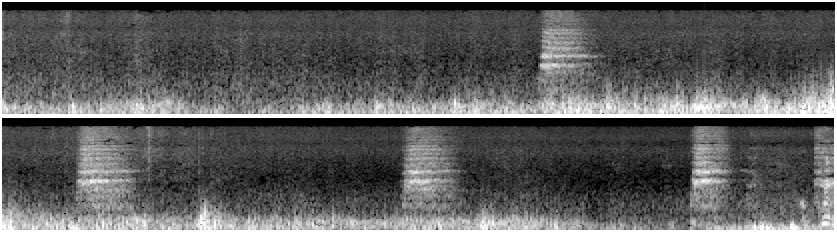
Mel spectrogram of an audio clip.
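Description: A man breathing out hard in short hissing puffs while doing push-ups, four times, about every two to three seconds. Wind rumbles on the microphone underneath.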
